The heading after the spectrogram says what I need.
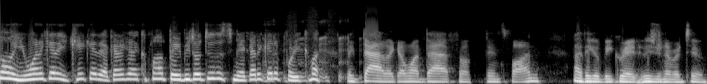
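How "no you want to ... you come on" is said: slimy, sleazy hard-sell salesman patter, pitched up. Pitching a cameo idea, the speaker acts out a sleazy car salesman voice. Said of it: "like he's just like a sleazy car salesman".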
